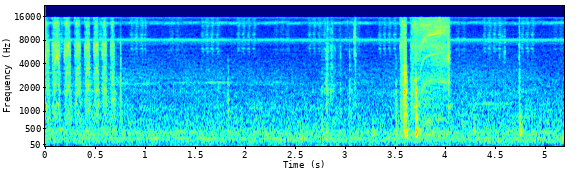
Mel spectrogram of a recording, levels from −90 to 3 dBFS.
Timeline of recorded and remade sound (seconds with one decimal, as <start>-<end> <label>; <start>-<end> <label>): 0.0-5.2 remade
